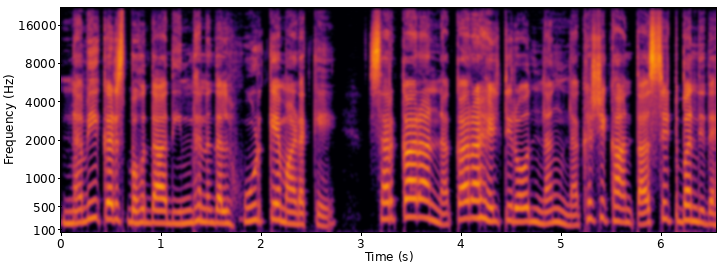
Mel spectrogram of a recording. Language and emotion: Kannada, angry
